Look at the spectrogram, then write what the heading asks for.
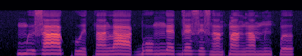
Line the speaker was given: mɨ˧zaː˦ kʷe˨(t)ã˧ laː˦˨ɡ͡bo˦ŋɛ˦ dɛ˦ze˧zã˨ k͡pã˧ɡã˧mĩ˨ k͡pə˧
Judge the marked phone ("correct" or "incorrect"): correct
